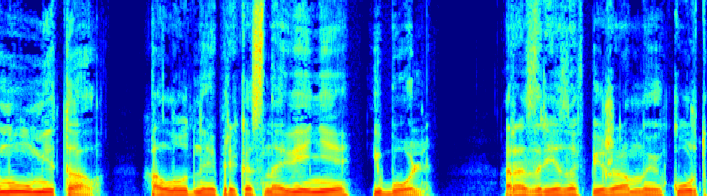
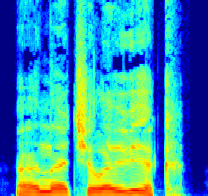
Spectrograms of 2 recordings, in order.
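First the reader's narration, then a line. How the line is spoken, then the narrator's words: Laughing. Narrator (Russian): рассмеялась Бетта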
